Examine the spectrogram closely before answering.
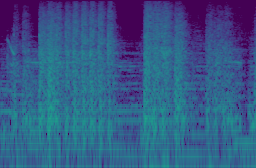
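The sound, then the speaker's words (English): Automatic gunfire mowing down armed cartel men: dense, rapid staccato bursts merge into a loud continuous crackle, break off for a brief lull midway, then resume just as thick. “Guns popped rhythmically in metallic staccatos that mowed down the armed men who did not get a chance to retaliate.”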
